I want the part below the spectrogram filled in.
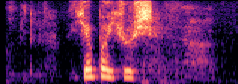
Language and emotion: Russian, sad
